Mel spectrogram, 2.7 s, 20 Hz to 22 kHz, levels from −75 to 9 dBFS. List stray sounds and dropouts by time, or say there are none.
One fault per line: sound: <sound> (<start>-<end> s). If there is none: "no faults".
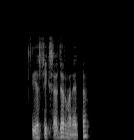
sound: dropout (1.6-1.7 s)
